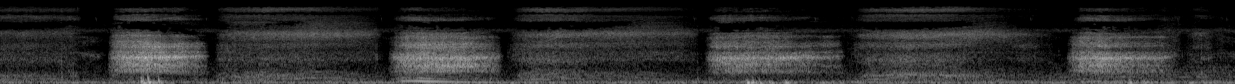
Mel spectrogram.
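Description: A man doing deliberate deep breathwork: four loud, rushing breaths of about a second each, roughly three seconds apart, each followed by a softer, longer breath.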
